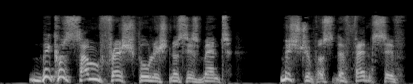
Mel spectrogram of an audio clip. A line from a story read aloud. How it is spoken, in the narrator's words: Lizaveta Prokofievna snapped out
